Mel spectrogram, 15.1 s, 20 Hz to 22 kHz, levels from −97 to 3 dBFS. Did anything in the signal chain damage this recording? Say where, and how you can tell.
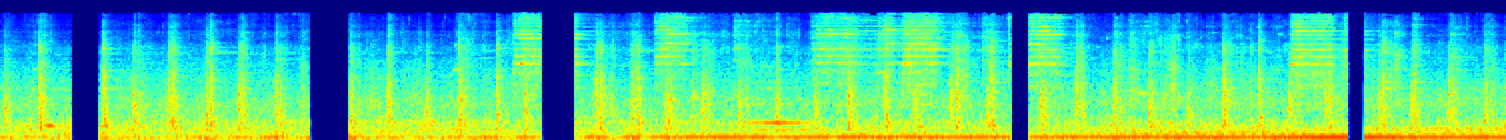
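Yes: five short dropouts to silence, at 0.71, 3.10, 5.41, 10.11 and 13.48 s (0.16 to 0.39 s long), a likely Bluetooth stall from buffer underrun during wireless retransmission.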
